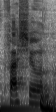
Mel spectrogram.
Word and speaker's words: Faseun: Oh, Faseun.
